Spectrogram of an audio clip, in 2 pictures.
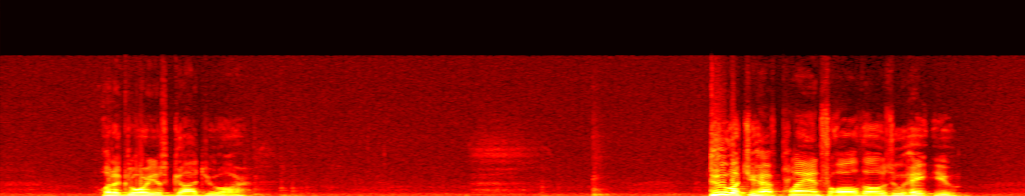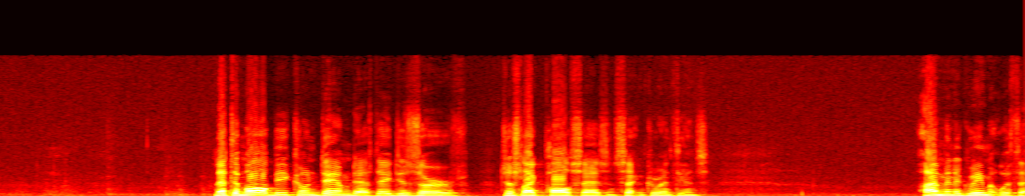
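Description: A middle-aged man speaks with emphasis into a microphone, in bursts with pauses.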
